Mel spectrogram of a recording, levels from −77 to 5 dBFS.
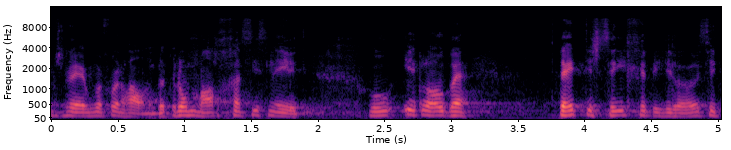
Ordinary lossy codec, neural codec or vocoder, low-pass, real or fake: none; codec, 24 kHz, 3 kbps, HILCodec; 10.8 kHz; fake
